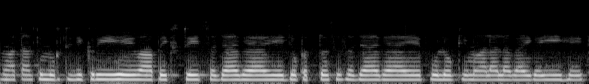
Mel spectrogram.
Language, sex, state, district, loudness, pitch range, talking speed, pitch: Hindi, female, Bihar, Saharsa, -15 LUFS, 215-220 Hz, 225 wpm, 220 Hz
